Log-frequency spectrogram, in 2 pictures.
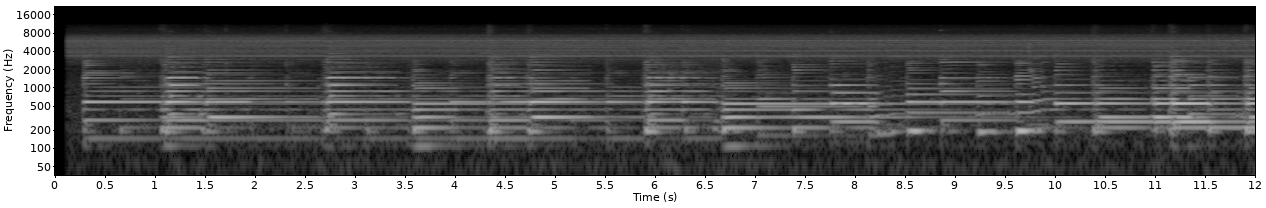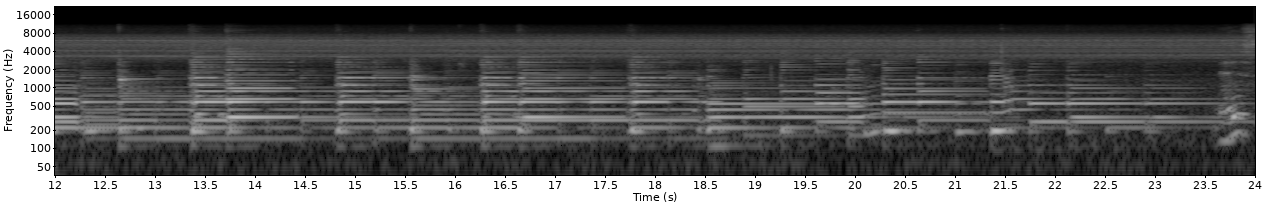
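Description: Solo acoustic guitar, fingerpicked: a slow instrumental intro of plucked notes and chords left to ring over one another.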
